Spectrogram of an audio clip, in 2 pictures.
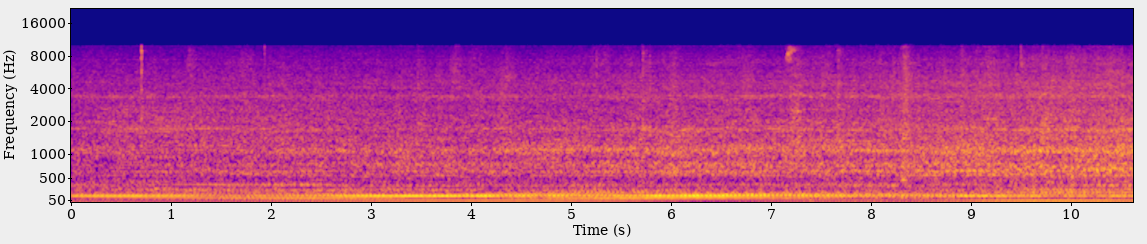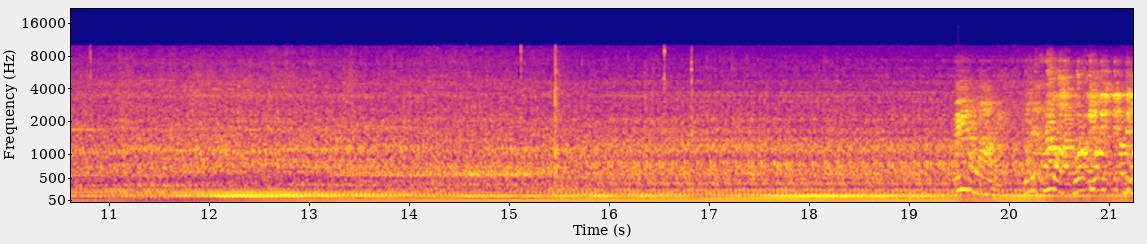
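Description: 5.9-litre Cummins diesel engine of a school bus idling steadily, heard from inside the bus cabin as a low, even hum that swells and eases slightly.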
